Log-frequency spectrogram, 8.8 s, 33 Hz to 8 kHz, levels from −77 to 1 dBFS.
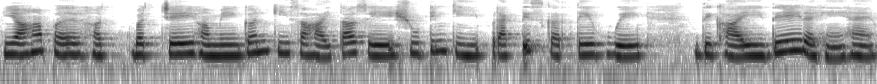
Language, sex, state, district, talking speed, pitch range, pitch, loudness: Hindi, male, Punjab, Fazilka, 125 wpm, 210-235 Hz, 225 Hz, -15 LUFS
